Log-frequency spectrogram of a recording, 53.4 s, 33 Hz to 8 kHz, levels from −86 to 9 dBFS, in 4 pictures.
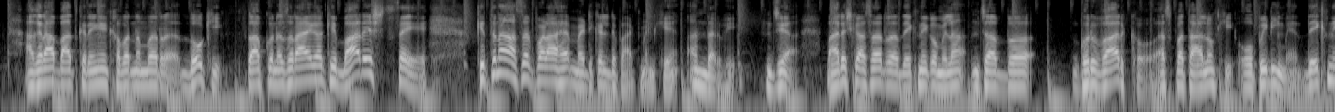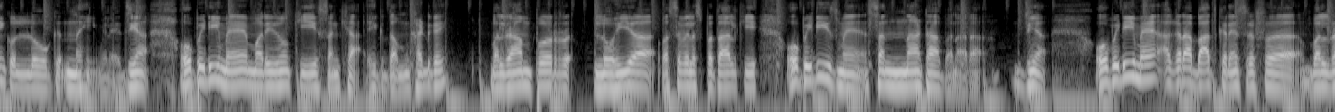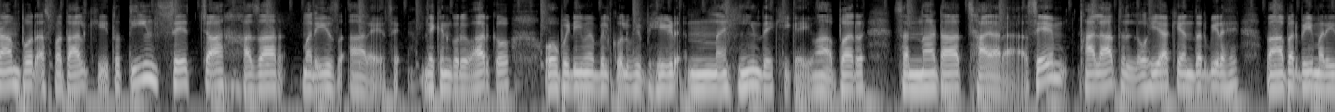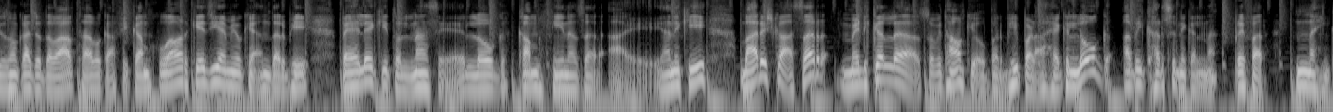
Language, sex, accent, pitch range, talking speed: Hindi, male, native, 105-125 Hz, 175 wpm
